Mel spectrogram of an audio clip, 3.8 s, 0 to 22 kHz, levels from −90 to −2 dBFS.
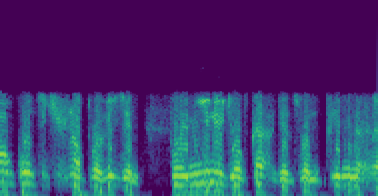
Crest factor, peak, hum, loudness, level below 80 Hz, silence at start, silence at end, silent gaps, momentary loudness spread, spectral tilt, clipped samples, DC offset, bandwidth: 12 dB; -8 dBFS; none; -22 LUFS; -42 dBFS; 0 s; 0 s; none; 6 LU; -4 dB/octave; under 0.1%; under 0.1%; 3.8 kHz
